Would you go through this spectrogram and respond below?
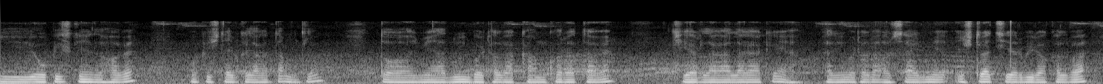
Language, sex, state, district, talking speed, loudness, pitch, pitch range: Maithili, male, Bihar, Samastipur, 165 wpm, -17 LUFS, 110 Hz, 105-120 Hz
